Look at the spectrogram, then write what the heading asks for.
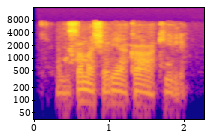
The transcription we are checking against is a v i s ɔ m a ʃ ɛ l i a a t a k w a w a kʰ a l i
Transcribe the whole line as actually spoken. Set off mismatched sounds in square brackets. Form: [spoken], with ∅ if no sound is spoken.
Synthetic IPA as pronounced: a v i s ɔ m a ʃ ɛ [ɾ] i a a [k] a [∅] w a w a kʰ [i] l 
